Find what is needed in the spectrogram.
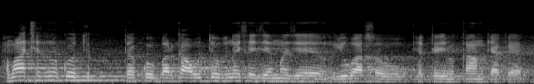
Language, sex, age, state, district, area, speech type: Maithili, male, 18-30, Bihar, Supaul, rural, spontaneous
